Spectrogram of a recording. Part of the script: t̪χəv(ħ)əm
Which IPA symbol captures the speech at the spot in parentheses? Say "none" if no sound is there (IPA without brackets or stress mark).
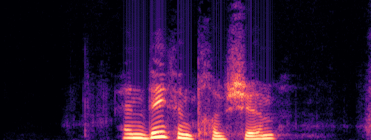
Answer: ʃ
